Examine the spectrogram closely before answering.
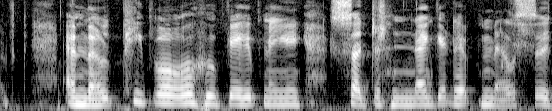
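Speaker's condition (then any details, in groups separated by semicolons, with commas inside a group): Essential tremor; essential tremor affecting voice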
